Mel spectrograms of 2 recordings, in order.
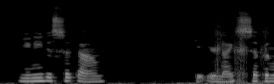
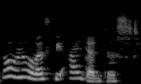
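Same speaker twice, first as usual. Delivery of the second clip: retold thought; 11 semitones higher, 4 dB louder than usual. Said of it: "I'm like".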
